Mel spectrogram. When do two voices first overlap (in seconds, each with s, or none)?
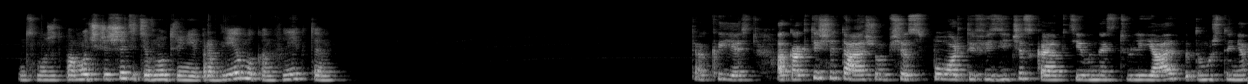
none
